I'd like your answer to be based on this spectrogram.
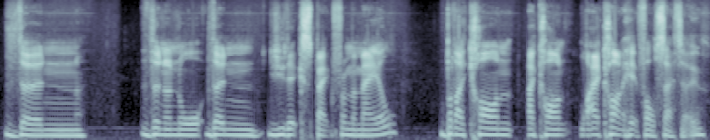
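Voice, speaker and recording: A man with a naturally high voice, rambling casually and self-deprecatingly as he hosts a gaming livestream. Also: no room sound. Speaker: livestreaming speedrunner and host. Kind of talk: casual livestream chat over gameplay.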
